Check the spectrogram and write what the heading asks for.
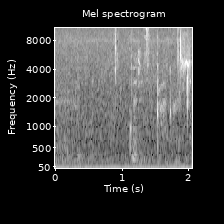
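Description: Near silence: room tone, with a couple of faint soft sounds in the second half.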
